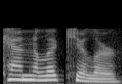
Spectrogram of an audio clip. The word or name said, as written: canalicular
